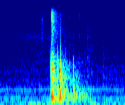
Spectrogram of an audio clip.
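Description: four dice being rolled

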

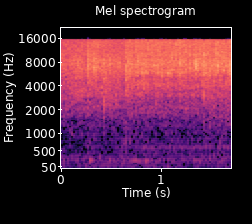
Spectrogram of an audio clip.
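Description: water running from faucet

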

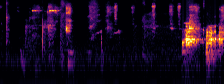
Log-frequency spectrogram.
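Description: dogs barking

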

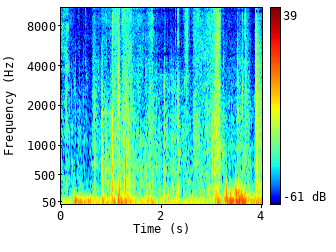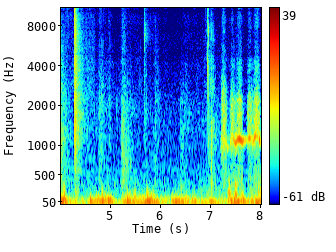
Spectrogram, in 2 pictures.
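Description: person whistling

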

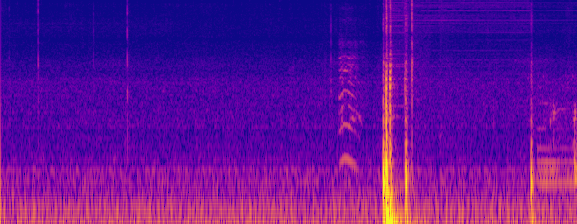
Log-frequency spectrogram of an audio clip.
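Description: inside a car

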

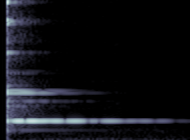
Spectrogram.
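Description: glasses clinking

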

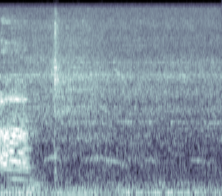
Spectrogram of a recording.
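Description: car passing by

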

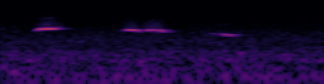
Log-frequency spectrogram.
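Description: person whistling a tune

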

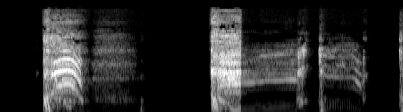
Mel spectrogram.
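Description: cough

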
